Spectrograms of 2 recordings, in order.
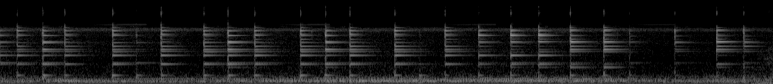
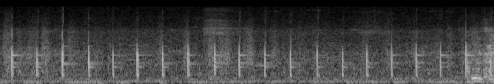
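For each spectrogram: First: A run of struck notes ring clear and bright, a dry andesite stone sounding like a musical instrument. Second: Steady, quick strikes on a stone give clear pitched notes near 950 Hz, but each one dies away fast.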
